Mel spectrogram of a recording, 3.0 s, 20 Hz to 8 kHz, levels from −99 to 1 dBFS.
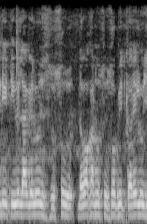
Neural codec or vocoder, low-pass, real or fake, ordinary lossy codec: none; 7.2 kHz; real; none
